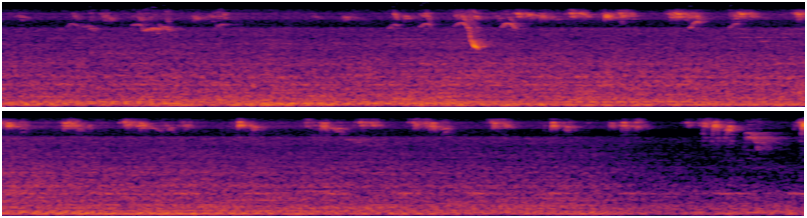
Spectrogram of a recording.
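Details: Three-day-old sparrow chicks in a bird house, the pair's fourth nesting there, fed insects by their parents: a dense, continuous stream of high, thin peeps, one clear sweeping downward call early on, over constant low hum.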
